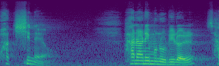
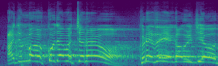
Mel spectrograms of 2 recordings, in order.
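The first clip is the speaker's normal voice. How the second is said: higher, loud accusing shout; indignant outburst; 12 semitones higher, 7 dB louder than usual. Retold or imitated. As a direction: call her out in front of everyone. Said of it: "내가 이랬어요". (지하철에서 엄마를 꾸짖는 높고 큰 외침)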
